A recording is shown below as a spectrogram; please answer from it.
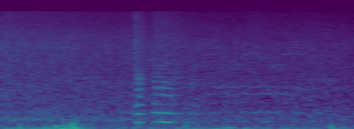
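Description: Honey bees buzz steadily in a beehive that was recently combined, a close, continuous hum with a brief louder swell partway through.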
